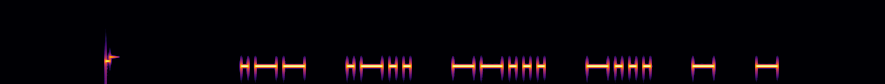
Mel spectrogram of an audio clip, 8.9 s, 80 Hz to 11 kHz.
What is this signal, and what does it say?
Morse code, heard as a keyed tone, about 17 wpm, spaced as for 12 wpm, 700 Hz. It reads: WL7BTT
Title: USA Call Signs - 6 Characters - 2x Character Spacing - 17wpm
